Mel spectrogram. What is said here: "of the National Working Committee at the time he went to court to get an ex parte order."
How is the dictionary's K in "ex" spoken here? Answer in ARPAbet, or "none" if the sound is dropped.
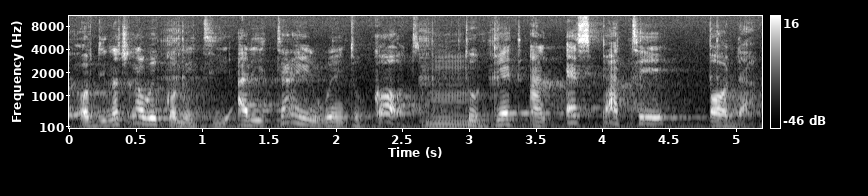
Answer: none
